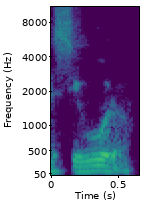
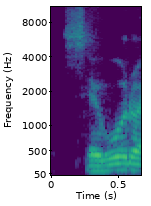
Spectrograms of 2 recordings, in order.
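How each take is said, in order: First: "seguro" said as "siguro", with the first e closed to i; vowel shifted e to i. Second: Said in the usual way. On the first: Shown as a demonstration. Teacher showing the class the vowel change in "seguro". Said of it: "hay gente que dice seguro". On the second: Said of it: "En vez de decir seguro".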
